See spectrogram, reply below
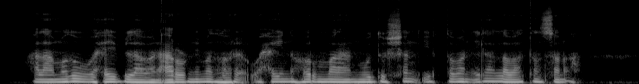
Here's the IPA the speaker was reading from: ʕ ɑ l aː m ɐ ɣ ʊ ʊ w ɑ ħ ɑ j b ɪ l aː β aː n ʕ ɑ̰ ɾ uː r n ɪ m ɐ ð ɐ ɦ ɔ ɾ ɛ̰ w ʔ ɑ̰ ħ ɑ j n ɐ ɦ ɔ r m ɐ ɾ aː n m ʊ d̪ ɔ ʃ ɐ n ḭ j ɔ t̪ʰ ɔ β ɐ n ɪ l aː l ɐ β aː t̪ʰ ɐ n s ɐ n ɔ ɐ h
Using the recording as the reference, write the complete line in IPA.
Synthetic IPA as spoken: ʕ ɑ l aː m ɐ ð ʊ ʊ w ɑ ħ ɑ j b ɪ l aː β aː n ʕ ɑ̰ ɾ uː r n ɪ m ɐ ð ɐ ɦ ɔ ɾ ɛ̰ w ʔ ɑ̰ ħ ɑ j n ɐ ɦ ɔ r m ɐ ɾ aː n m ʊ d̪ ɔ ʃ ɐ n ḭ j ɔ t̪ʰ ɔ β ɐ n ɪ l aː l ɐ β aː t̪ʰ ɐ n s ɐ n ɔ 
